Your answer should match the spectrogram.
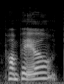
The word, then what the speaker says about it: Pompeo: Pompeo? – That she's gonna come back for an episode?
